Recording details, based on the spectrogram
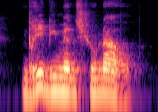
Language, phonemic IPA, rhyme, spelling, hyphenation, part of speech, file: Dutch, /ˌdri.di.mɛn.ʃoːˈnaːl/, -aːl, driedimensionaal, drie‧di‧men‧si‧o‧naal, adjective, Nl-driedimensionaal.ogg
- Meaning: three-dimensional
